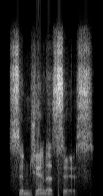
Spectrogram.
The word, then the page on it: syngenesis: British English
